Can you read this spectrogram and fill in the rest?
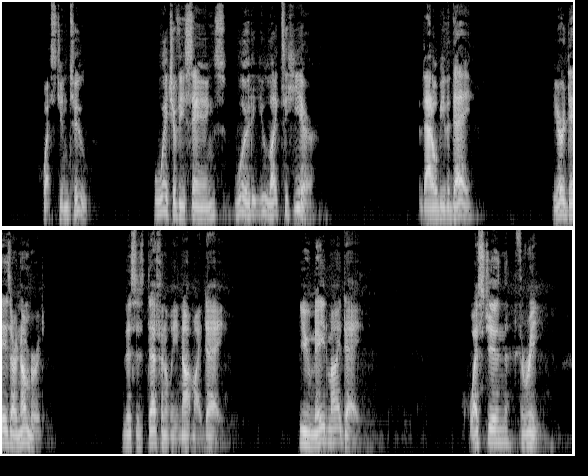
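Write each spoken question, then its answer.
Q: Which of these sayings would you like to hear?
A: D: You made my day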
